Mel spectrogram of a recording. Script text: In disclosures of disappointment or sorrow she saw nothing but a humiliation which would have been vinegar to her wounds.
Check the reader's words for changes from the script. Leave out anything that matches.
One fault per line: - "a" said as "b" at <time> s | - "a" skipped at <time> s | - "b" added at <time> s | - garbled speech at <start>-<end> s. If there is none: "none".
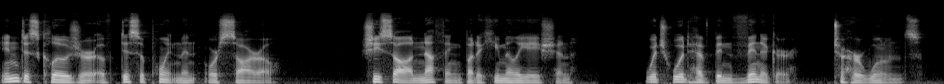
- "disclosures" said as "disclosure" at 0.2 s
